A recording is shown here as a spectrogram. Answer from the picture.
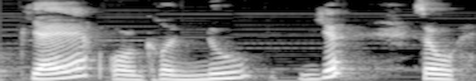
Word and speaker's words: grenouille: The French R is made in the back of the throat by raising the back of the tongue up higher and higher until it just hits the back of the soft palate in the back of your throat there, and you make a little friction, and you have grenouille, grenouille.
